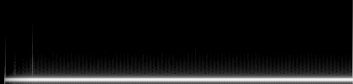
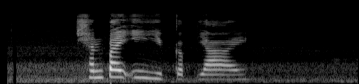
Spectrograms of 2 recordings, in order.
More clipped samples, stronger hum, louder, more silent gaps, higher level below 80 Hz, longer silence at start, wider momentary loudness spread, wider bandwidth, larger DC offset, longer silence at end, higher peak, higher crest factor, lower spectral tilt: first, 0.4% vs under 0.1%; neither; first, -4 LUFS vs -22 LUFS; neither; about the same, -68 dBFS vs -66 dBFS; about the same, 0.05 s vs 0.1 s; second, 0 LU vs 21 LU; second, 0.4 kHz vs 11.5 kHz; neither; second, 0 s vs 1.15 s; about the same, 0 dBFS vs 0 dBFS; second, 4 dB vs 24 dB; first, -14.5 dB/octave vs -3 dB/octave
